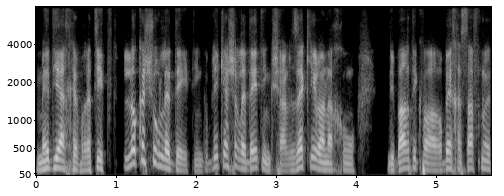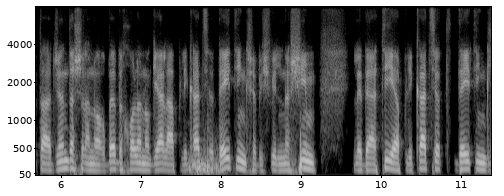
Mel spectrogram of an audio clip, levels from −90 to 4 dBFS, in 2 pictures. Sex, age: male, 20-39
